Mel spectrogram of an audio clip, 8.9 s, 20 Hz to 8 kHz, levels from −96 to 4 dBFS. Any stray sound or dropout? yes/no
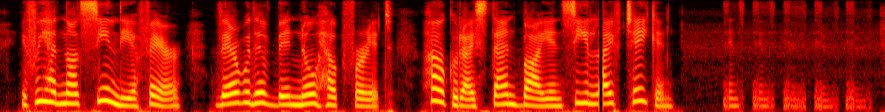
yes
